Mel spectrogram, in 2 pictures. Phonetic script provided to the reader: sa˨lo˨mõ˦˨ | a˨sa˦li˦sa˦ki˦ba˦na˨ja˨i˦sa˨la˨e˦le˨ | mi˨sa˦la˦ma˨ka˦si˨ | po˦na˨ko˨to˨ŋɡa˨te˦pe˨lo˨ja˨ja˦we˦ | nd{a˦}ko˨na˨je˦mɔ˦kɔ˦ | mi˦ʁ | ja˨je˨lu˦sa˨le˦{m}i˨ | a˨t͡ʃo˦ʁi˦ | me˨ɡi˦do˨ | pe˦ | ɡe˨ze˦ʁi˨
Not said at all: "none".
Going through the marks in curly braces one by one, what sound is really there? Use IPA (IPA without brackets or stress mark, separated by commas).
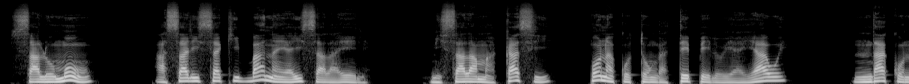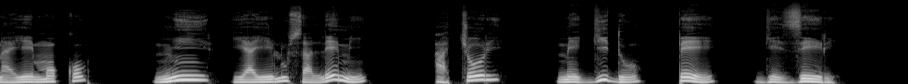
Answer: a˦, m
